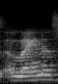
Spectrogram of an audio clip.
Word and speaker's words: Elena: See, okay, so in the Vampire Diaries, Elena's name is spelled E-L-E-N-A. To me, I would read that and say Eleanor, which is also pretty.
